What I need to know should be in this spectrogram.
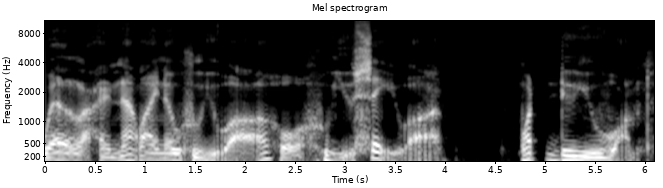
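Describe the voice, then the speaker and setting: Gruff and growling, the put-on character voice rumbles through the lines. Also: man, fairly low pitch for a man, fairly slow pace. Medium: read story. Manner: blunt, gruff.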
